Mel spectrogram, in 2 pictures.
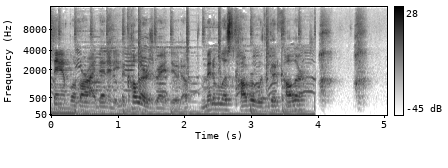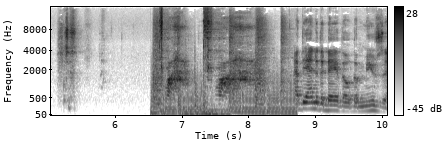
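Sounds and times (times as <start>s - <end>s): man making kissing smacks: 6.6s - 7.5s.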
